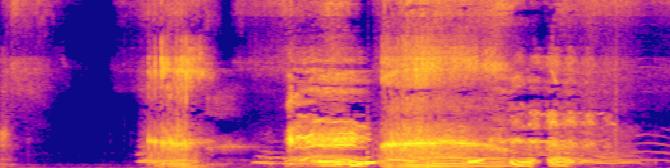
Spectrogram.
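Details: A young child imitates how daddy sleeps with rough, snorting snore sounds, some voiced squeals and laughter. This is imitation snoring.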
